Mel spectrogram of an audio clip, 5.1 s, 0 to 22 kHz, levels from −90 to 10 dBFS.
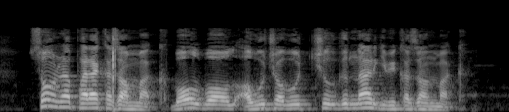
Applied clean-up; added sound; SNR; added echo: none; Tap / Glass; 10 dB; none.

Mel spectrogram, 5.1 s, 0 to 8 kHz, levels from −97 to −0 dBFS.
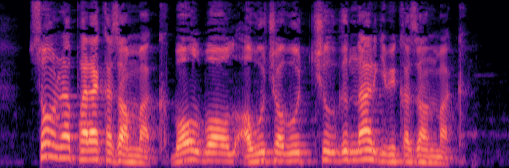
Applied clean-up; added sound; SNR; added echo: none; none; none; none.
